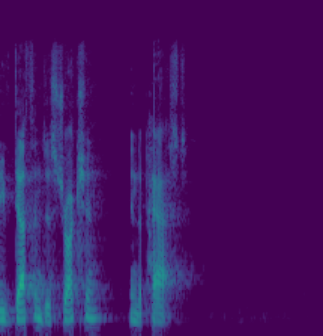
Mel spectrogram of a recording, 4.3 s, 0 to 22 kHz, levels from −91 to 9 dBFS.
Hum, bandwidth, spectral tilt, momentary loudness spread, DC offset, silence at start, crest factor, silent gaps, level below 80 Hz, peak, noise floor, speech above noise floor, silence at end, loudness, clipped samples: none; 14 kHz; -3.5 dB/octave; 16 LU; under 0.1%; 0 s; 26 dB; none; -84 dBFS; -18 dBFS; -82 dBFS; 41 dB; 1.85 s; -41 LUFS; under 0.1%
